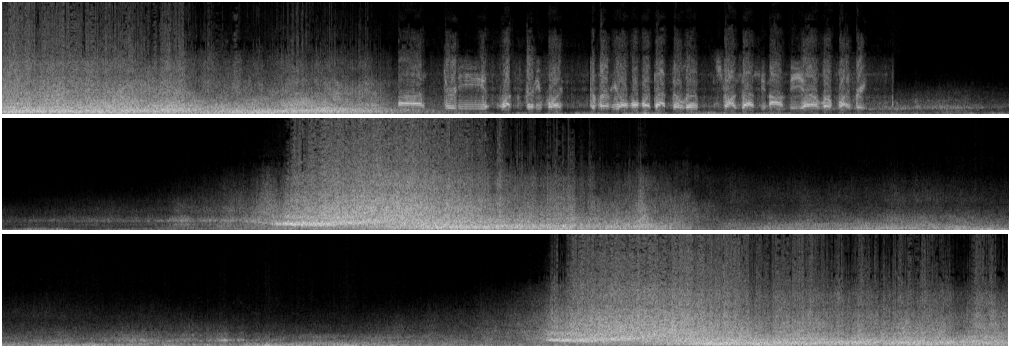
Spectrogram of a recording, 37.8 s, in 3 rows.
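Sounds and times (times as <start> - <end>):
jet engine: 0.0 - 37.7
radio chatter: 5.0 - 11.1.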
